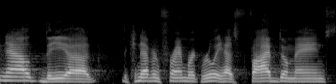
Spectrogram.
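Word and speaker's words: Cynefin: And the first one is the Kinevan framework, and it's pronounced Kinevan.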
